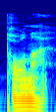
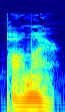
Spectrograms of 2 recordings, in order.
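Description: First: The name is said in an English accent. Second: The name is said in a general American accent. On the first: "In England" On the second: "In America"

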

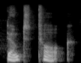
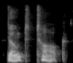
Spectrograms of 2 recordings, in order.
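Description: First: Every consonant is pronounced crisply and separately. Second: The same.

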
